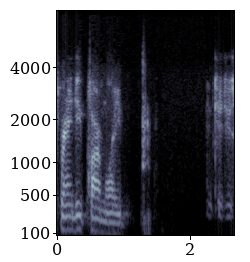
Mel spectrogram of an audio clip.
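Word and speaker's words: Parmley: name for the record please yes it's randy parmly could you spell that for the court reporter certainly that's r-a-n-d-y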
